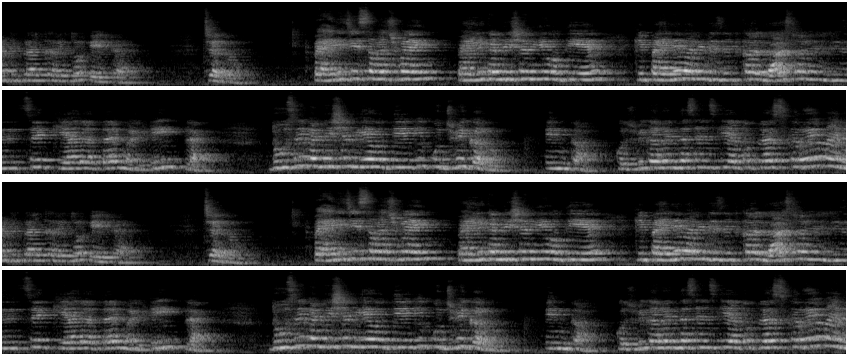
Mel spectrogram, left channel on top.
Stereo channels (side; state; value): both; normal; correlation 0.13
